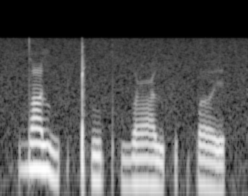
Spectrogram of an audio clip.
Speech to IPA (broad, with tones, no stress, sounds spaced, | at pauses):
dˤ i˦ l ṳ˨ θ ǃʰ u˨ pʰ ṳ˨ o̯ ʕ ɯ˨ f | p ʌ˨ e̯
